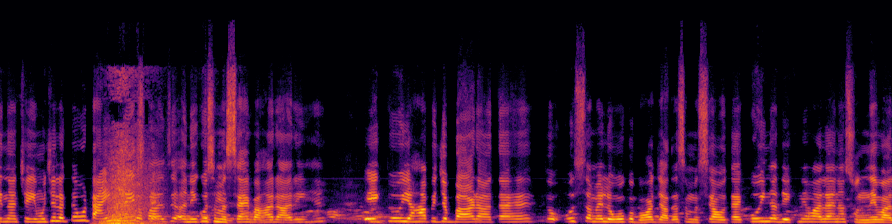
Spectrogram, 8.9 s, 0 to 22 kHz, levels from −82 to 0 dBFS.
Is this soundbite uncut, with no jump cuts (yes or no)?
no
